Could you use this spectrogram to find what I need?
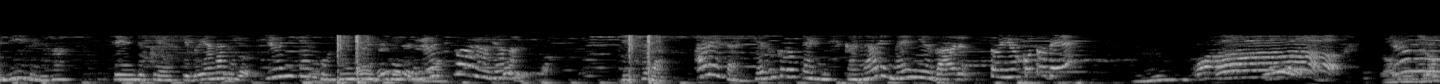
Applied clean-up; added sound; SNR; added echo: classical method WPE with log-MMSE.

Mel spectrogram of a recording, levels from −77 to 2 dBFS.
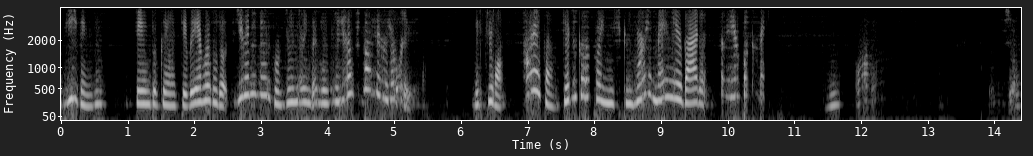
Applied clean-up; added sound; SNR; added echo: neural separator model SepFormer WHAMR!.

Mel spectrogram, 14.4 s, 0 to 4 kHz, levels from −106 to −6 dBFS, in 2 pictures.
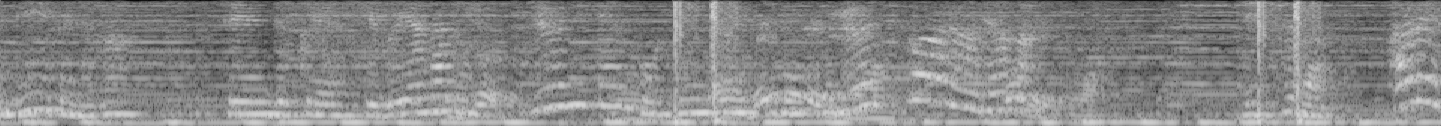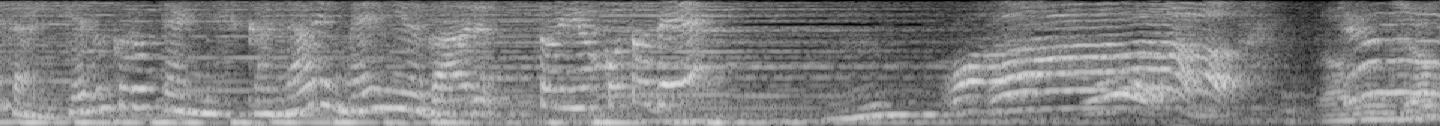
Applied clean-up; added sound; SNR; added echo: none; Coin (dropping); 0 dB; reverberation time 0.3 s.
